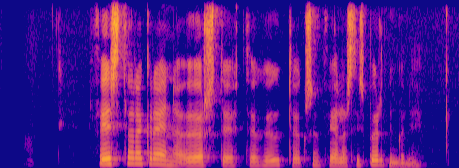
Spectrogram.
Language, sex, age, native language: Icelandic, female, 40-49, Icelandic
